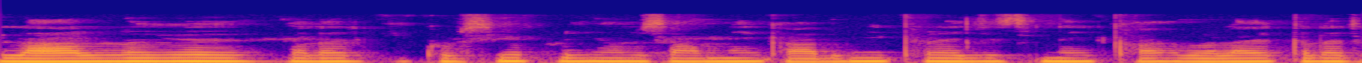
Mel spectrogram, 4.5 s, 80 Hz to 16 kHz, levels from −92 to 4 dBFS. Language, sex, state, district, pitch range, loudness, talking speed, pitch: Hindi, male, Delhi, New Delhi, 145-150 Hz, -17 LUFS, 210 wpm, 150 Hz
